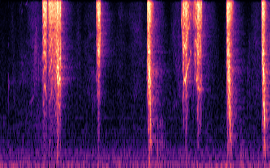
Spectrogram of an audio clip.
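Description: Women walking by on a Ljubljana street, their footsteps landing as sharp, bright clicks in an uneven rhythm, about seven steps, close and crisp over a quiet background.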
